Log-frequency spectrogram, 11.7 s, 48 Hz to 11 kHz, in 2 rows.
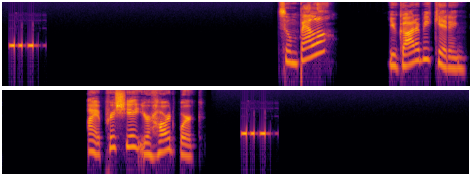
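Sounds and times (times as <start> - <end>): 
short electronic beeps: 0.1 - 0.6, 8.9 - 9.3
speech: 3.5 - 4.2, 4.8 - 5.8, 6.9 - 8.4.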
